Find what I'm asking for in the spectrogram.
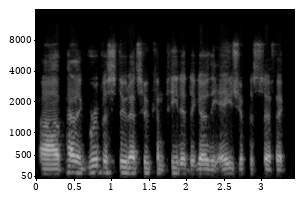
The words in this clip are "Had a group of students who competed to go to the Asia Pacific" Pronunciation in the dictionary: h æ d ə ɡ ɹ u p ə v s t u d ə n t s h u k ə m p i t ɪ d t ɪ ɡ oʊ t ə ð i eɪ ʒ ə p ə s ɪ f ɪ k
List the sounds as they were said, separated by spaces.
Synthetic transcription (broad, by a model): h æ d ə ɡ ɹ u p ə v s t u d n t s h u k ə m p i t ɪ d t ɪ ɡ oʊ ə ð i eɪ ʒ ə p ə s ɪ f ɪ k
